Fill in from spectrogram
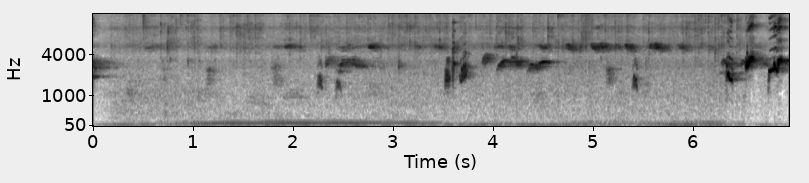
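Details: Red-whiskered bulbul kept as a cage bird, 'dok' song style: soft scattered chirps and short warbles, then a loud rapid run of sharp whistled notes in the last second, over a constant high hum and low rumble.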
